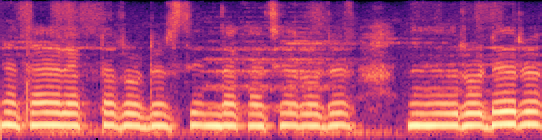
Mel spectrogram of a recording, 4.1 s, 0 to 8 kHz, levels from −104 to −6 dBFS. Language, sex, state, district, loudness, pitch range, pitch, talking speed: Bengali, female, West Bengal, Dakshin Dinajpur, -14 LUFS, 215-225 Hz, 215 Hz, 115 wpm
